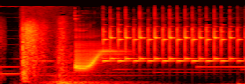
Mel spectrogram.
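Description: Cartoon-style comedy sound effect: a boing that slides up in pitch, followed by a rapid run of bright ticking notes over held tones.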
